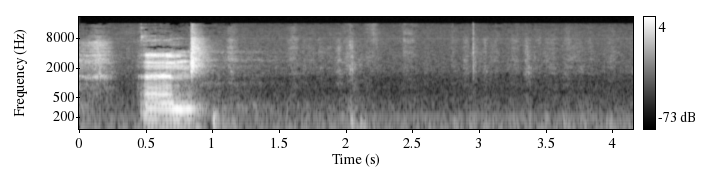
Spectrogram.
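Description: Pen writing on paper: faint, irregular scratching strokes as a word is written. A short voiced sound from the writer about half a second in is the loudest thing.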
